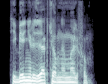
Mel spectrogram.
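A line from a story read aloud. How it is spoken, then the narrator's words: Heavy sigh. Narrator (Russian): тяжело вздохнув, произнес Ридлиан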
